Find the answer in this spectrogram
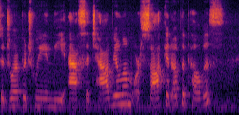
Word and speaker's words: acetabulum: socket is called the acetabulum that's how it's pronounced acetabulum it's near the s even though it's spelled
